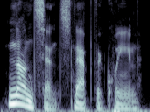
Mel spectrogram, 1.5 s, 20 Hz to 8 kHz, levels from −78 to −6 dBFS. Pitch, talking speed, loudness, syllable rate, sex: 100 Hz, 160 wpm, -19 LUFS, 5.7 syllables/s, male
